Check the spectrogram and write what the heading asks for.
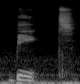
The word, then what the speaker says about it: beat: no anna e beat beat and bit the long e is in the word beat b-e-a-t like this music has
